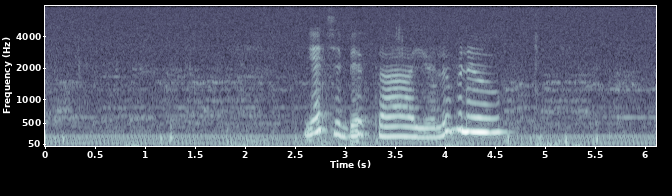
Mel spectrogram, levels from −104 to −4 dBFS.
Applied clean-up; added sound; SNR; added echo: none; none; none; none.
